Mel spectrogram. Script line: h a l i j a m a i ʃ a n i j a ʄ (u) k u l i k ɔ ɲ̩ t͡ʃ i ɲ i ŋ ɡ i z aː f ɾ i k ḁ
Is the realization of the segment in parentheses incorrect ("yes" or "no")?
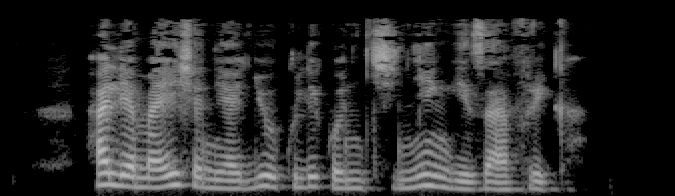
yes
